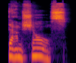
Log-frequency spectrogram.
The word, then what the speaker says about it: Dame Chance: You realise the song's actually called Dame Chance.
